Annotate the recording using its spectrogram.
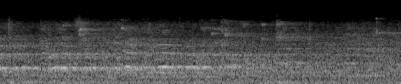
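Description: Live basketball game sound on an indoor court: the ball bouncing on the hardwood floor, with voices from the players and the crowd echoing in the arena.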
